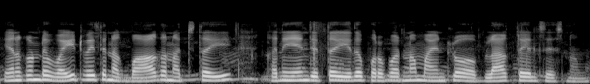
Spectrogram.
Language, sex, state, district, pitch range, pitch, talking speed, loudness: Telugu, female, Andhra Pradesh, Sri Satya Sai, 170-195 Hz, 185 Hz, 150 wpm, -14 LUFS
